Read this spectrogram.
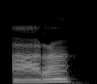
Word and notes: aarañ: Apatani

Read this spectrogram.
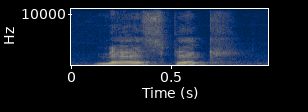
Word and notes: mAspEk: Xyzyl

